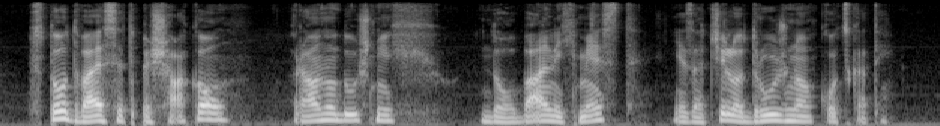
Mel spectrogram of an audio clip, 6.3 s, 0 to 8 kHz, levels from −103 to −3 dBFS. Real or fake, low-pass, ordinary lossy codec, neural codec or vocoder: real; 7.2 kHz; none; none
